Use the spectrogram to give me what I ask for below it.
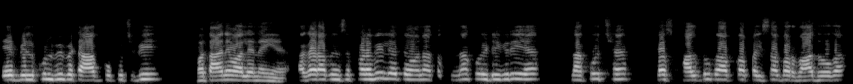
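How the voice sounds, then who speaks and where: A man's voice: sits high, a little mellow, dry recording. A young man teaching biology, giving a motivational lecture to students and checking in with them often. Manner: lecturing, addresses students as beta; repeats "thik hai na" checks. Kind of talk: motivational class talk. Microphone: online class mic. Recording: dull dry sound.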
